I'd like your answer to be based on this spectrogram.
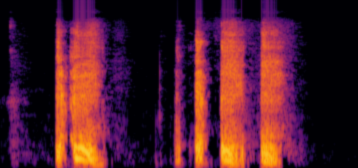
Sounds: Throat clearing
